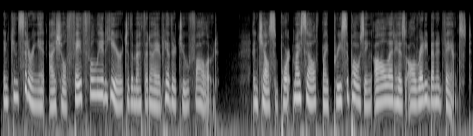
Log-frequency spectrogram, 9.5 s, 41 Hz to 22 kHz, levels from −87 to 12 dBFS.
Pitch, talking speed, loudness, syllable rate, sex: 200 Hz, 165 wpm, -20 LUFS, 5.5 syllables/s, female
